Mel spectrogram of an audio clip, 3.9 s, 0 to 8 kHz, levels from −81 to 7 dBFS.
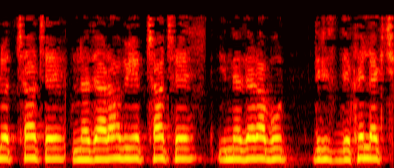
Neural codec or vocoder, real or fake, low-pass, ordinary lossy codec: none; real; 7.2 kHz; MP3, 24 kbps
